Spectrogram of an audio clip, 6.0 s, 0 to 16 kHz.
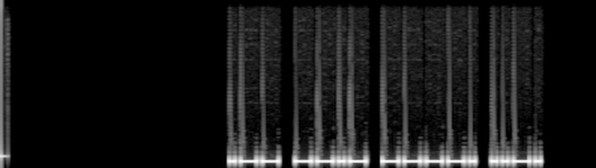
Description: Morse code, heard as a keyed tone, about 22 wpm, 700 Hz. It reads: WQ9F
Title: USA Call Signs - 4 Characters - Repeated 2x - 22wpm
